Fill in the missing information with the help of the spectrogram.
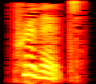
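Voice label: "privet", English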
